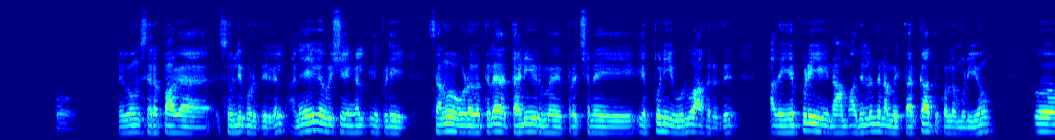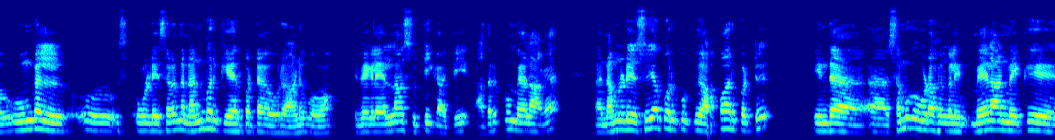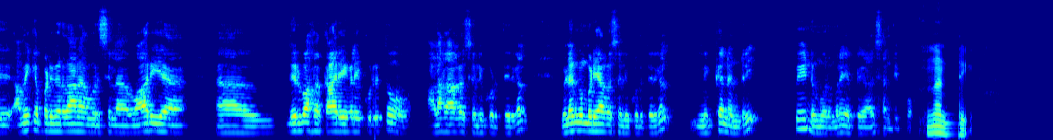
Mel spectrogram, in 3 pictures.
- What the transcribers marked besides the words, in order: none
- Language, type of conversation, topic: Tamil, podcast, சமூக ஊடகங்களில் தனியுரிமை பிரச்சினைகளை எப்படிக் கையாளலாம்?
